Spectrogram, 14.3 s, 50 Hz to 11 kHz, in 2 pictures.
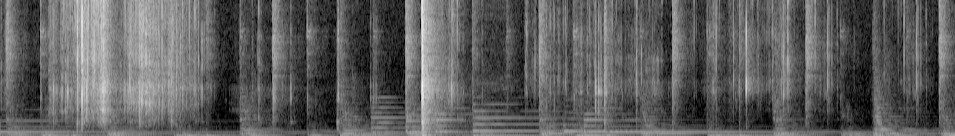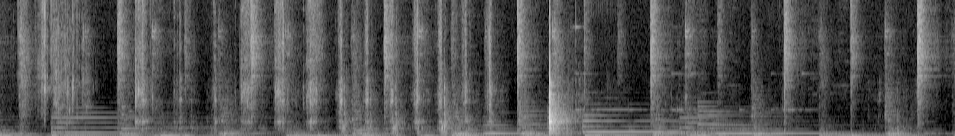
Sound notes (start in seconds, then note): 0.3 garlic paper rustling; 3.1 knife smash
